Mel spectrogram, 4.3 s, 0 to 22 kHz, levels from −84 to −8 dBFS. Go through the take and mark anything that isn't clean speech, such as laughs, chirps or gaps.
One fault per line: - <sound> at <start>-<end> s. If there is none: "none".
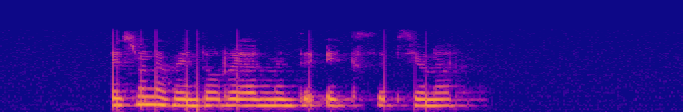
none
